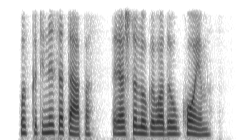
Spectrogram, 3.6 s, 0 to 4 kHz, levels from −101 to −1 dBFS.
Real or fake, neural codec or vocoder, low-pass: fake; codec, 16 kHz, 0.2 kbps, FocalCodec; 3.6 kHz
